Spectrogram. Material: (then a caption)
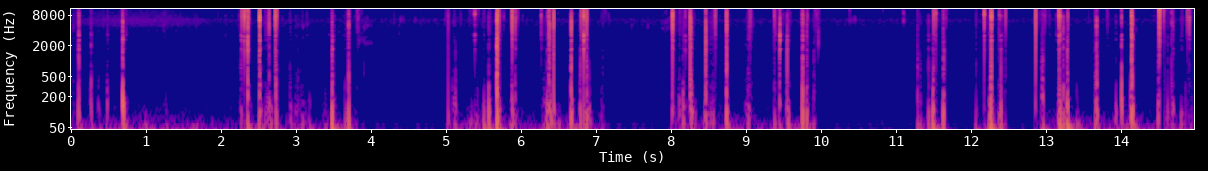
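Silicone. A thin hooked metal dental tool scratches inside the ear canal of a white silicone dummy ear on a binaural microphone. The dummy ear is soft and solid-looking. Bursts of close, deep rumbling scrapes and sharp clicky contacts come in clusters, with short pauses between them.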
